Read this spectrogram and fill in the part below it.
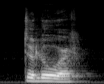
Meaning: to a loss, to waste
- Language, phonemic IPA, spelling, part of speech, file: Dutch, /təˈloːr/, teloor, adverb, Nl-teloor.ogg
